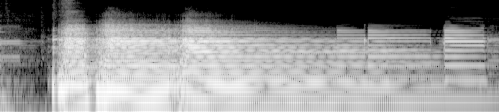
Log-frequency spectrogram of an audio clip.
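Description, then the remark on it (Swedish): A clean electric guitar with an ash body and maple neck, played on the neck pickup, strums a few chords that ring out and slowly fade, followed by one more chord struck near the end. No one speaks. “Den låter i alla fall så här, här lidmicken på rent då”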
